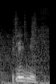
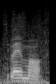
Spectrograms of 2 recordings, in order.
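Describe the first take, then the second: First: Plymouth is said in a British accent. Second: Plymouth is said in a local Botswana accent. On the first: This is how the British say it. "but the British say Plymouth" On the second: This is how people here say it. "Here we say Plymouth"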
